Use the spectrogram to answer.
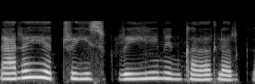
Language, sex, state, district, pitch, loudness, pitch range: Tamil, female, Tamil Nadu, Nilgiris, 255 Hz, -14 LUFS, 230-270 Hz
